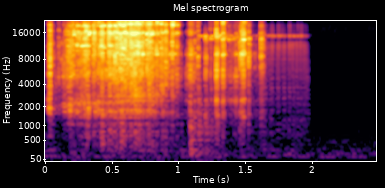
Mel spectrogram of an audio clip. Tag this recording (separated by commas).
Coin (dropping), Domestic sounds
